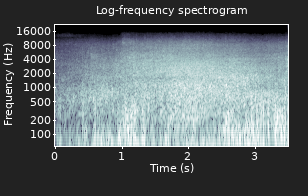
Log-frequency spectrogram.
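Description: Ocean waves wash onto a tropical island beach at night in a loud, continuous rush of surf, with heavy wind buffeting the microphone and no voices.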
